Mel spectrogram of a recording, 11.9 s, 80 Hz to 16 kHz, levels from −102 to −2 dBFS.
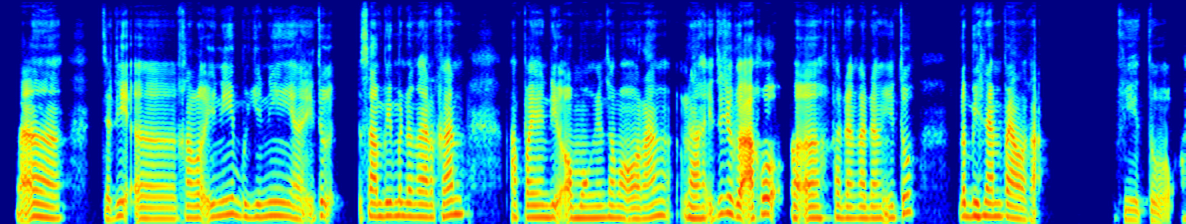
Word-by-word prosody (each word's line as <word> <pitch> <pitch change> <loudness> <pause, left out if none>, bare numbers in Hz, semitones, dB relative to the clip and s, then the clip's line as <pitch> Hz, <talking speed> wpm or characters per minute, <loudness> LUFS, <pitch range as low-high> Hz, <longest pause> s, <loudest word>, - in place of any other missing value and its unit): Heeh. 190 -4 +3 0.4
Jadi, 205 +7 -2
eee, 175 -1 -2
kalau 190 0 -1
ini 220 +5 -1
begini 205 0 -2
ya 170 - -2
itu, 220 0 -4 0.3
sambil 210 0 +2
mendengarkan 210 +2 +1 0.5
apa 195 0 -3
yang 195 0 0
diomongin 185 0 0
sama 185 -1 -1
orang. 180 +6 0
Nah, 180 -4 +1
itu 210 - -6
juga 255 - +8
aku 250 +1 +3 0.2
heeh, 185 0 +3
kadang-kadang 185 -1 -1
itu 255 +10 -3 0.5
lebih 215 0 +3
nempel 210 -5 +4
Kak. - - -2 0.8
Gitu. 150 -4 -8
195 Hz, 130 wpm, -25 LUFS, 180-215 Hz, 0.8 s, juga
